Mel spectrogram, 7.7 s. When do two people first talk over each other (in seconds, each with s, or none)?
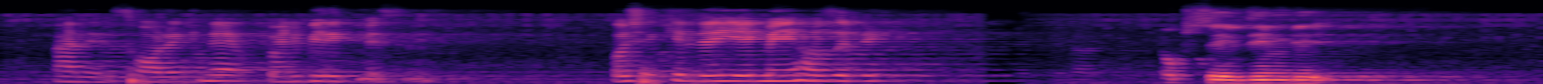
none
